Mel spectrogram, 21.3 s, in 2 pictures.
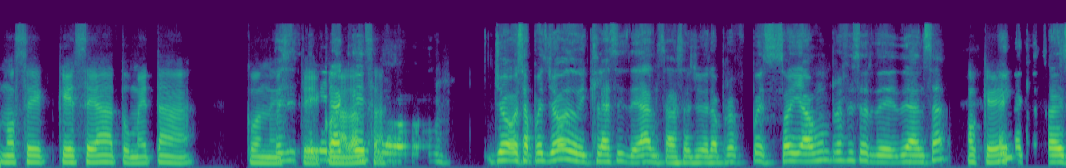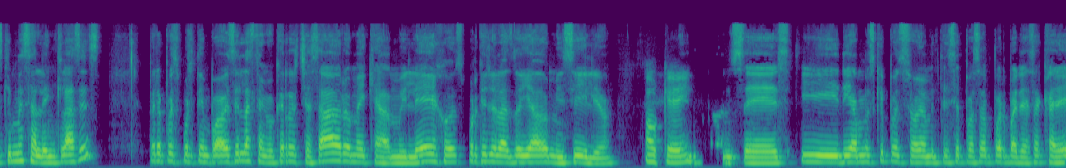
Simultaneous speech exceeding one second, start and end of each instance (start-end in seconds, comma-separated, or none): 2.7-3.9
